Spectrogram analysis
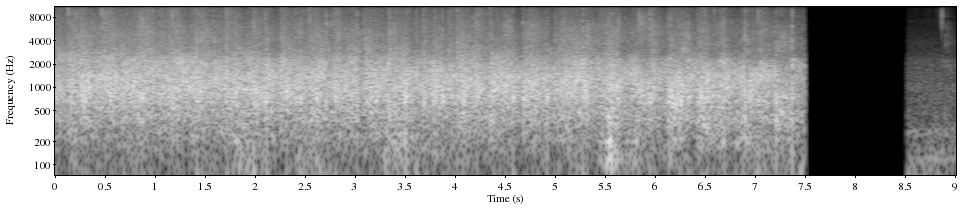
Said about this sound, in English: And let's give him a big applause.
